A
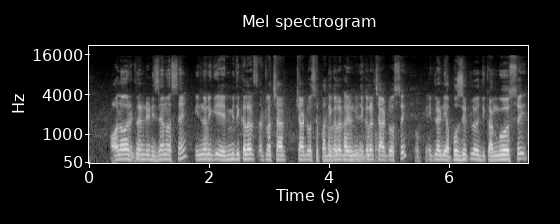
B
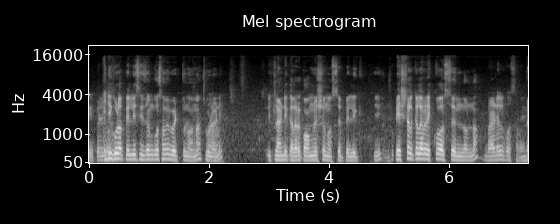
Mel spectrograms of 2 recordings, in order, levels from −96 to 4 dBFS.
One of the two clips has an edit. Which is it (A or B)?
B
